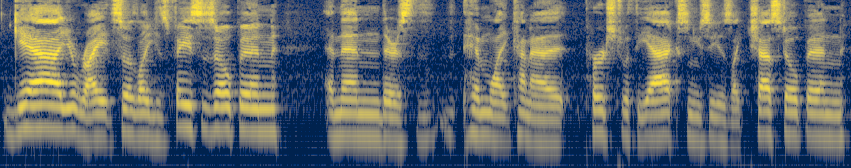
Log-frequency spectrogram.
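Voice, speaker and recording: A man's voice: on the high side, steady tone, unhurried. Blunt man chatting casually. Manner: opinionated, blunt. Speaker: podcast co-host. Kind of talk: casual comic book discussion.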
